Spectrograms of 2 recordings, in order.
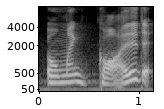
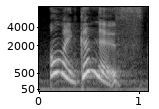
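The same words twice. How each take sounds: First: Put-on slow, drawn-out valley-girl delivery; California girl. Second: High, sweet and innocent; innocent girl-next-door. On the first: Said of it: "What's the difference between the two?". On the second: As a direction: pitch it up like a pop ingénue. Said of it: "One is innocent and one is bratty". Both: Shown as a demonstration.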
